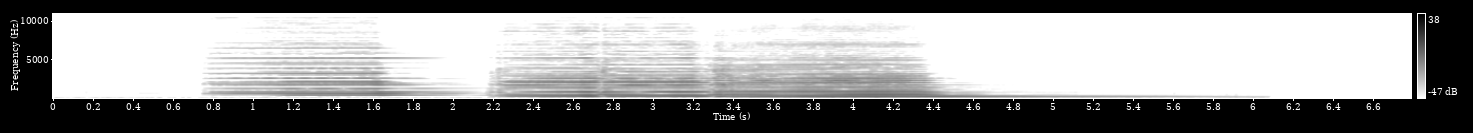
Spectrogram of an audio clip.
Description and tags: violin tuning
Friend of mine tuning his violin. Needed some musical bits for a Sherlock Holmes play. RE50 to MD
